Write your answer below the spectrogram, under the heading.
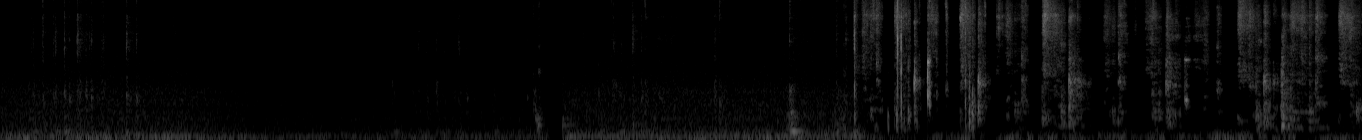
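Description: Typing on a computer keyboard: a few faint, scattered keystrokes, then a quick, continuous run of key clicks starting about eight seconds in.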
